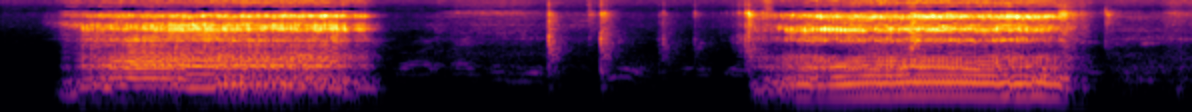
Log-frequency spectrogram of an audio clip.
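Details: Night-time snoring disturbing a bed partner's sleep: two long, loud, rattling snores separated by a quieter pause with faint breathing noises.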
